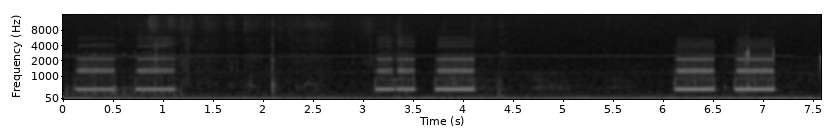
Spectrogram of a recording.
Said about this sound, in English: Keefe's answering service. Oh, it's ringing.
